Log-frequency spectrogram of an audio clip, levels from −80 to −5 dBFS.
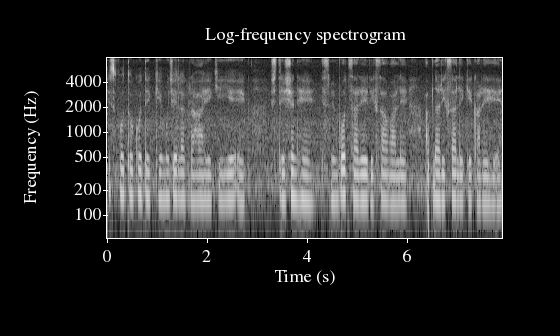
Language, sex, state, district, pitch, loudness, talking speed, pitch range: Hindi, female, Arunachal Pradesh, Lower Dibang Valley, 155 Hz, -22 LUFS, 180 wpm, 155-165 Hz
